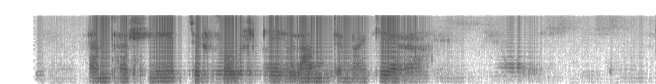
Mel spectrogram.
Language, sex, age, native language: Icelandic, female, 11, Icelandic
